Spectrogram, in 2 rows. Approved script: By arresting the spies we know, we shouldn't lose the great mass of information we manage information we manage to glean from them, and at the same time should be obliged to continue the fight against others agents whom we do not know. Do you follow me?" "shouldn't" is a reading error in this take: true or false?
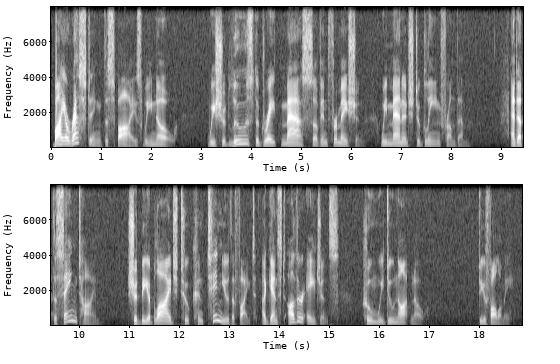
true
